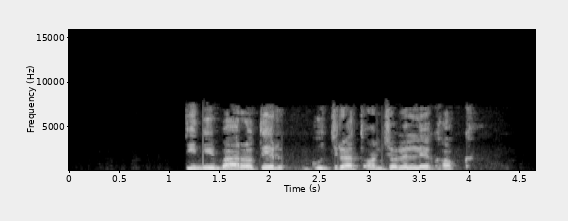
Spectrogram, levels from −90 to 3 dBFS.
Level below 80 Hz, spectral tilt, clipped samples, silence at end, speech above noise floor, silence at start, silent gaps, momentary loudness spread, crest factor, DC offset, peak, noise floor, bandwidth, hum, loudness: -56 dBFS; -5.5 dB/octave; under 0.1%; 0.65 s; 63 dB; 1.2 s; none; 9 LU; 16 dB; under 0.1%; -2 dBFS; -80 dBFS; 7.8 kHz; none; -17 LUFS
